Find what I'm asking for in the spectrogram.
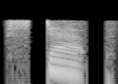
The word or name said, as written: step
